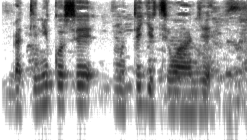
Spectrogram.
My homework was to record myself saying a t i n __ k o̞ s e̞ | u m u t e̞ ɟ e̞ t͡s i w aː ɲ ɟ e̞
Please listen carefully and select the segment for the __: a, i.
i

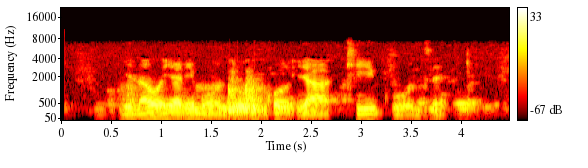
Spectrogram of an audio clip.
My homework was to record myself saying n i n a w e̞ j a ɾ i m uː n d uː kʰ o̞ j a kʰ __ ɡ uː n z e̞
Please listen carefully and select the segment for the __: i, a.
i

